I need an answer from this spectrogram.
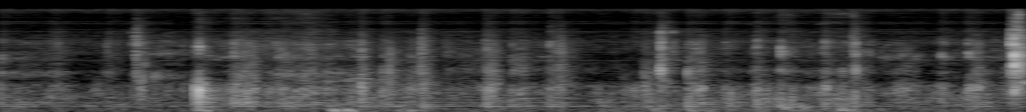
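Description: Chewing crispy fried pig tail: scattered small crunches and mouth clicks, with a sharp crunch about a second in and a louder one near the end.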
